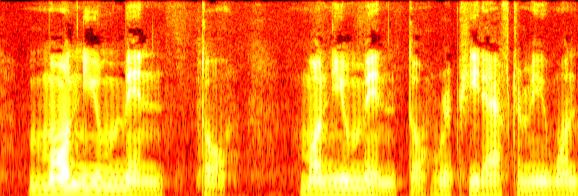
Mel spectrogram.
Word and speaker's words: monumento: that word down more very similar to mo like mowing your lawn and that's the mo the nu is pronounced exactly like the word new in english the n-e-w as in i bought a new pair of shoes men is pronounced exactly as you would in english as well and then finally the to instead of two becomes monumento monumento repeat after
